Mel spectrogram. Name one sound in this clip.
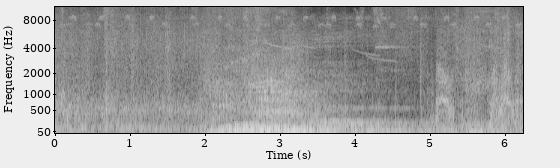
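Fire roars with a deep rumble.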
